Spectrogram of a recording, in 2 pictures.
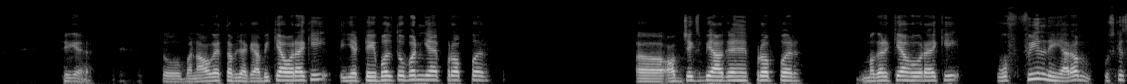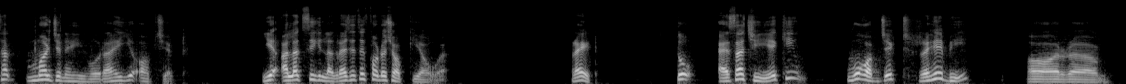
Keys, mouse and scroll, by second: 17.0 alt+w, 20.9 click.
